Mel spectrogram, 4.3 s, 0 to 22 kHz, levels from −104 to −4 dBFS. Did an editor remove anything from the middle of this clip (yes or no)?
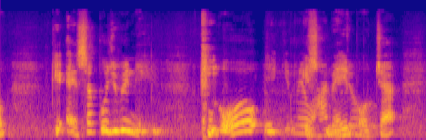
yes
